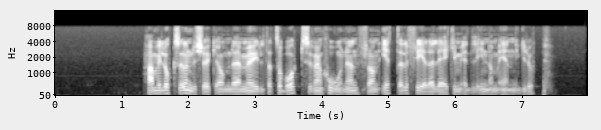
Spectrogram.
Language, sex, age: Swedish, male, 23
